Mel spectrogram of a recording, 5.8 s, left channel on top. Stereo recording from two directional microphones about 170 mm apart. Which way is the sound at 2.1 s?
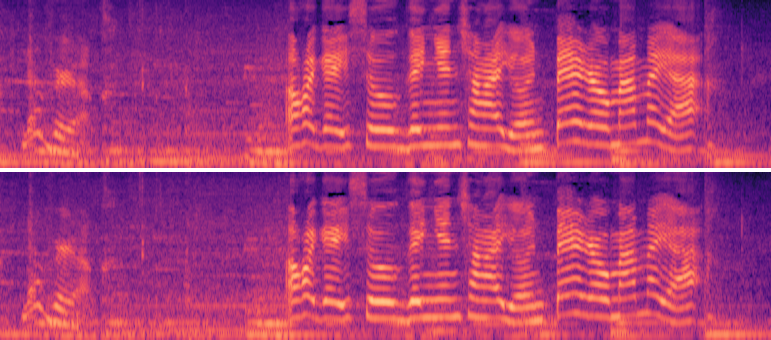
Centre (ahead or behind).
